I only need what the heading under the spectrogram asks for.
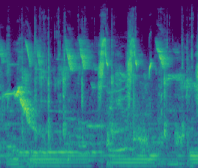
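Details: Jongkangan bird in soft ngeriwik halus twittering: a falling slurred whistle, then a string of sharp upswept and downswept chirps with a faint steady low background drone.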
